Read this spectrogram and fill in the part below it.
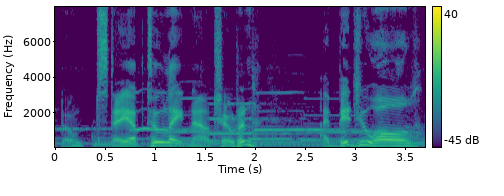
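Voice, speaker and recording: A man's voice: mid-range voice, huge pitch swings, a little slow, music in the background. A man voicing a genial, grandfatherly old professor in a video game, folksy and good-humoured with mock seriousness. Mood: playfully huffy. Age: older. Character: genial old professor, proud amateur tomato farmer, grandfatherly.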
